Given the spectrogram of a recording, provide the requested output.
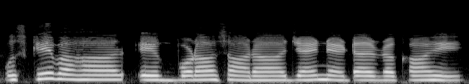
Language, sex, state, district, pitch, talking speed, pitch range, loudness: Hindi, female, Madhya Pradesh, Bhopal, 205 Hz, 100 wpm, 195-215 Hz, -11 LUFS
